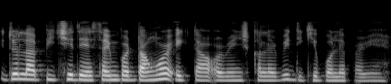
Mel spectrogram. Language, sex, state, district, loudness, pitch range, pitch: Nagamese, female, Nagaland, Dimapur, -20 LUFS, 185-220 Hz, 195 Hz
